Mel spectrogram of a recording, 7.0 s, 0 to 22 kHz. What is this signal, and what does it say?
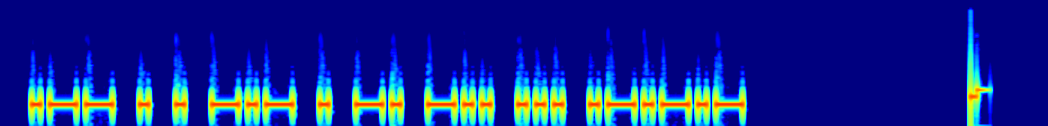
Morse code, heard as a keyed tone, about 19 wpm, 700 Hz. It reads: WEEKENDS.
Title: Difficult Sentences with Hints - 20wpm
